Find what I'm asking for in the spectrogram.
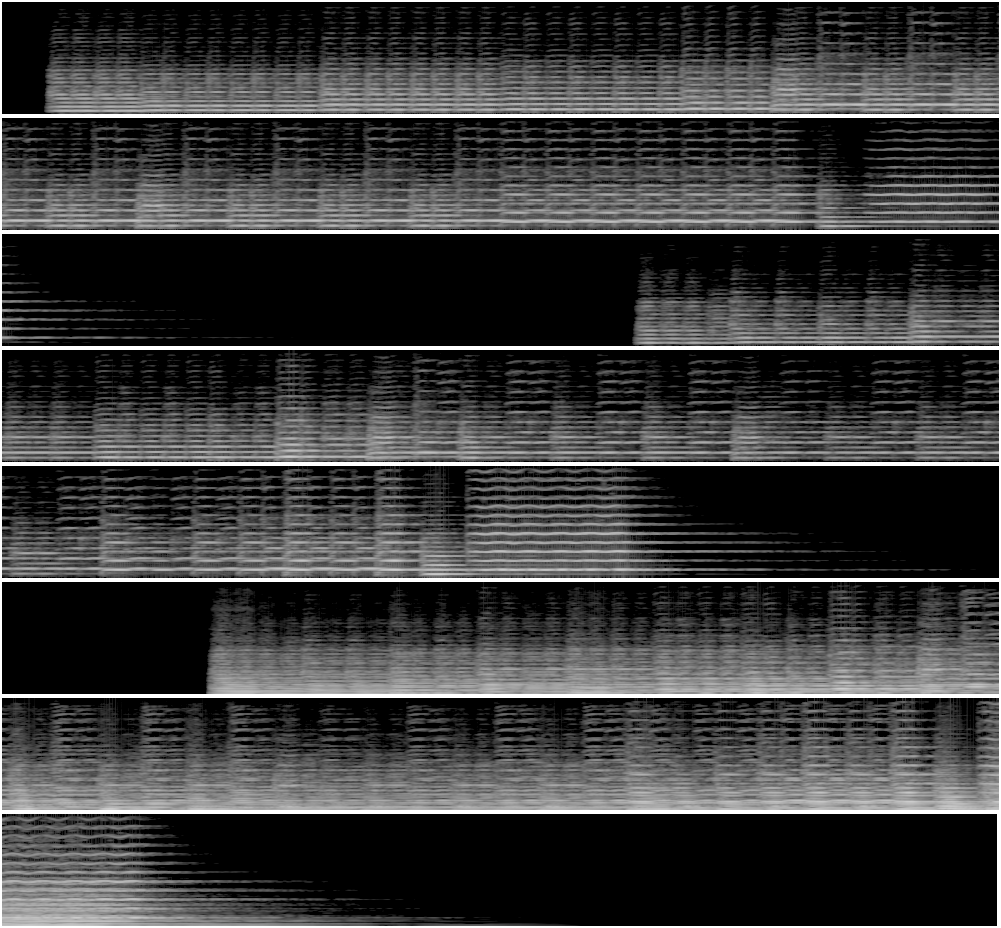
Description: The orchestra plays only fast staccatos.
